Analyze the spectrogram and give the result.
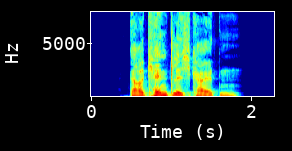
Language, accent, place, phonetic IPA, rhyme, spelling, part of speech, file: German, Germany, Berlin, [ɛɐ̯ˈkɛntlɪçkaɪ̯tn̩], -ɛntlɪçkaɪ̯tn̩, Erkenntlichkeiten, noun, De-Erkenntlichkeiten.ogg
- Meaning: plural of Erkenntlichkeit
